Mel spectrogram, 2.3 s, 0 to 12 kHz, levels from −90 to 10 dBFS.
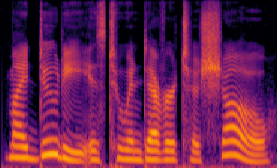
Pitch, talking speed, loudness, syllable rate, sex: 195 Hz, 180 wpm, -15 LUFS, 4.5 syllables/s, female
